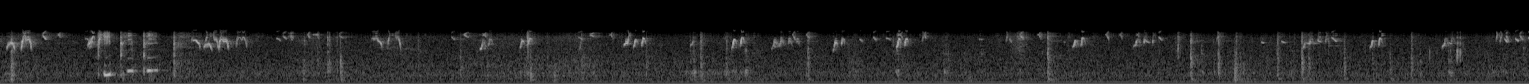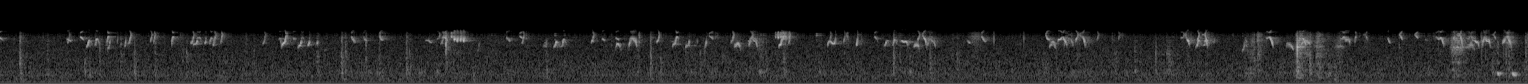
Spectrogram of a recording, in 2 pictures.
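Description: A brood of two-day-old Midget White turkey poults and five-day-old Icelandic chicks peeping: many short, high peeps, overlapping and constant.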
